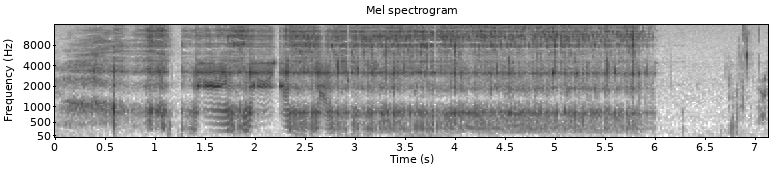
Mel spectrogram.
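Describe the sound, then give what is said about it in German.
Gulping and swallowing as someone drinks water from a glass, with wet throat sounds and a breathy exhale, running steadily for several seconds before stopping abruptly. “Ja, ich habe tatsächlich auch schon eingeschenkt gehabt. Ich habe es nur vergessen mitzunehmen.”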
